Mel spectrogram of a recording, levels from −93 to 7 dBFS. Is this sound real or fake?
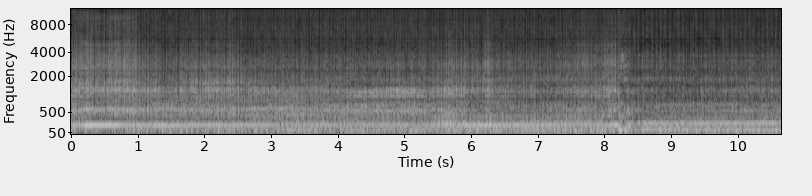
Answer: fake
